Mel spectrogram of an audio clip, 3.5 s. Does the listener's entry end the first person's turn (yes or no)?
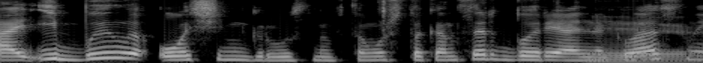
no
